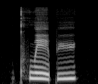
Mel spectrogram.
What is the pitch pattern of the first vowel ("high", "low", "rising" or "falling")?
falling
